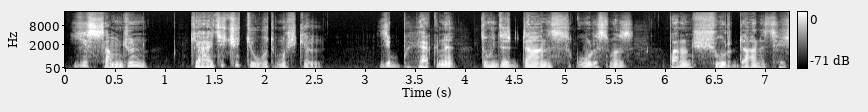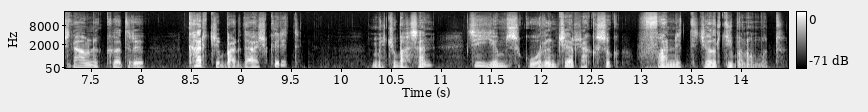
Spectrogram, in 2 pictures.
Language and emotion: Kashmiri, disgusted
